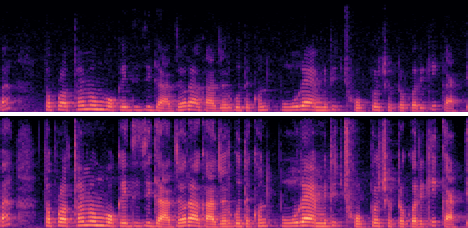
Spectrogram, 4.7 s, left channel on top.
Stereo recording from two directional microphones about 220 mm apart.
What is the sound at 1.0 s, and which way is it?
A woman's voice, 20° right (ahead or behind).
